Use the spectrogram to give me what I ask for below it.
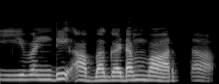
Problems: low volume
